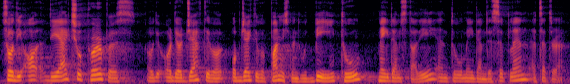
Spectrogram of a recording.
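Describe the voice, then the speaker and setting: Hungarian-accented monk lecturing in a reverberant hall. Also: male voice, mid-range voice, expressive, brisk, hardly any pauses, a bit bright. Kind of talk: lecture with question and answer.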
